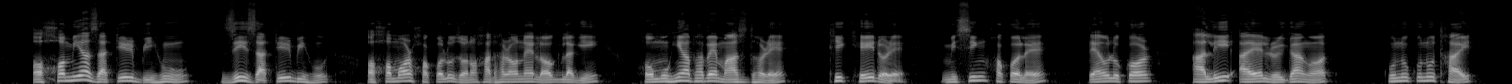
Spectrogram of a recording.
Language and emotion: Assamese, neutral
